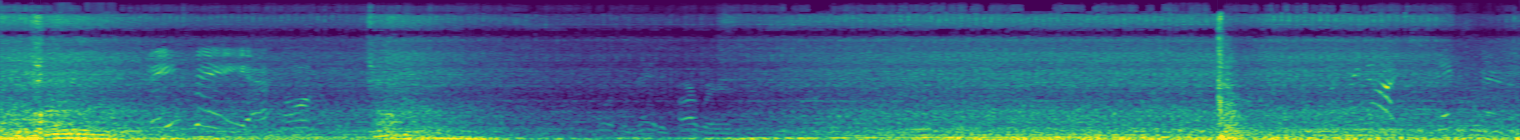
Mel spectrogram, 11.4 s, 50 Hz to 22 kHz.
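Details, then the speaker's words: 1973 Ford F100 302 Windsor V8, 3-speed manual, first start after sitting 16 years: idle hangs up high and uneven, revs drop back slowly after a throttle blip like a sticking spot; owner suspects the fuel pump, checks the accelerator pump. "like a sticking spot it wants to isle up real high and if you if you blip the crawl it goes back but it kind of hangs up"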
